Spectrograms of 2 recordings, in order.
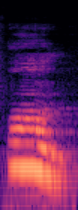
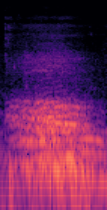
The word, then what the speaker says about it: Om: So first say Om. Om. Om. Om. So Om should be always sound protrudes from the heart chakra, and you blow from there, and you say Om.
